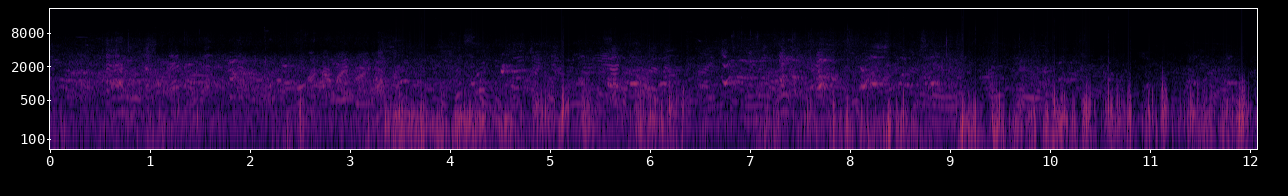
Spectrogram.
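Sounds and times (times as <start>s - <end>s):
spectators chatting: 0.0s - 12.0s
dog barking: 6.7s - 9.0s.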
